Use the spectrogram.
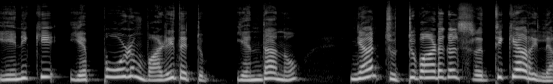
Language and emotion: Malayalam, disgusted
